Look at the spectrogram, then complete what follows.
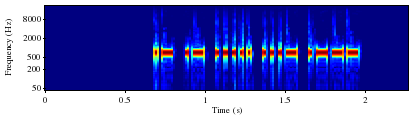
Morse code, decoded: AA5VJ

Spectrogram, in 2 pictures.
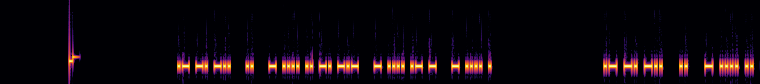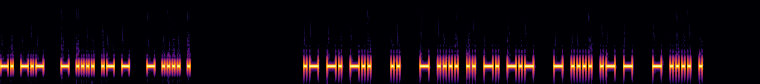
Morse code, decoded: AND I THINK THAT THE AND I THINK THAT THE AND I THINK THAT THE

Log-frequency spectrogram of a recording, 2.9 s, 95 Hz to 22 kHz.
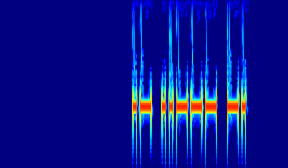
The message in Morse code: A2N

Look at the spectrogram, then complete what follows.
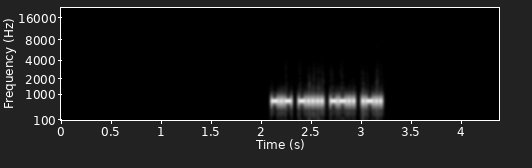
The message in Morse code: K6ZL

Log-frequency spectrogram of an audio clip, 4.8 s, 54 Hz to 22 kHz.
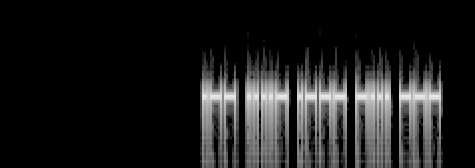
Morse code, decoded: W4JBO

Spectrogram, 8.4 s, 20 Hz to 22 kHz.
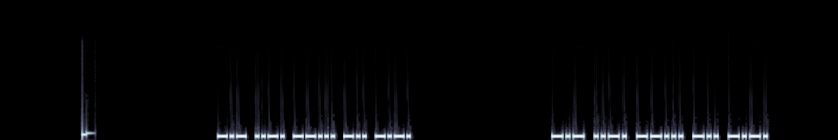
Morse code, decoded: KF7DC KF7DC

